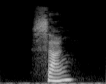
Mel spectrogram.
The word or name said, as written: sang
